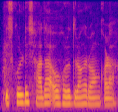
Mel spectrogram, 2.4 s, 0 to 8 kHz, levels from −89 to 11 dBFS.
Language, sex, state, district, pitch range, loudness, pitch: Bengali, male, West Bengal, Cooch Behar, 135-155 Hz, -15 LUFS, 145 Hz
